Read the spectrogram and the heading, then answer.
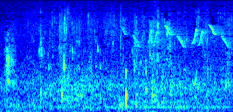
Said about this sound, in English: It's a very bizarre feeling. As we push our way through the river's current, it feels like we're moving in slow motion.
